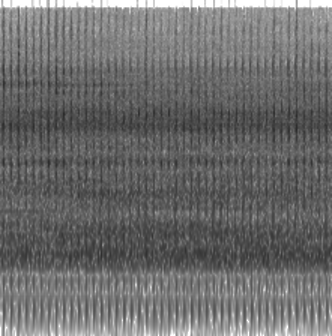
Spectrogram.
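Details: Loud, fast, steady rattling pulses, about three per second, from a shockwave therapy device at higher intensity over the tender palm and finger area, near the carpal tunnel, treating a climber and carpenter's hand pain.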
